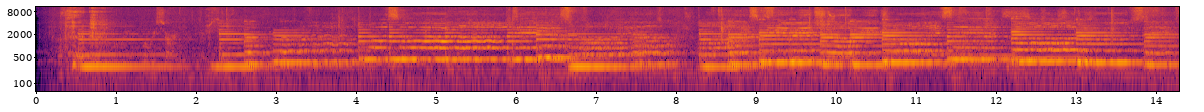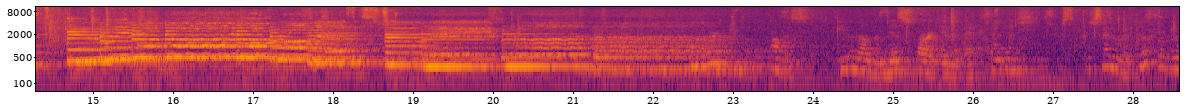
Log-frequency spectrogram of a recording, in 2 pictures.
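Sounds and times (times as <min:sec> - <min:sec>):
alto singing a Magnificat: 0:00.5 - 0:24.0.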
